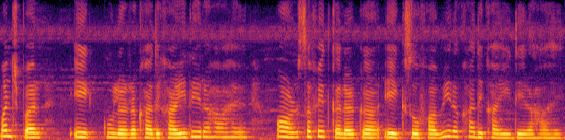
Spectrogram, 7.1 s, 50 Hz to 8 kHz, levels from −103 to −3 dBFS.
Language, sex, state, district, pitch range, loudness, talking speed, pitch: Hindi, female, Jharkhand, Jamtara, 220-255 Hz, -16 LUFS, 195 wpm, 235 Hz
